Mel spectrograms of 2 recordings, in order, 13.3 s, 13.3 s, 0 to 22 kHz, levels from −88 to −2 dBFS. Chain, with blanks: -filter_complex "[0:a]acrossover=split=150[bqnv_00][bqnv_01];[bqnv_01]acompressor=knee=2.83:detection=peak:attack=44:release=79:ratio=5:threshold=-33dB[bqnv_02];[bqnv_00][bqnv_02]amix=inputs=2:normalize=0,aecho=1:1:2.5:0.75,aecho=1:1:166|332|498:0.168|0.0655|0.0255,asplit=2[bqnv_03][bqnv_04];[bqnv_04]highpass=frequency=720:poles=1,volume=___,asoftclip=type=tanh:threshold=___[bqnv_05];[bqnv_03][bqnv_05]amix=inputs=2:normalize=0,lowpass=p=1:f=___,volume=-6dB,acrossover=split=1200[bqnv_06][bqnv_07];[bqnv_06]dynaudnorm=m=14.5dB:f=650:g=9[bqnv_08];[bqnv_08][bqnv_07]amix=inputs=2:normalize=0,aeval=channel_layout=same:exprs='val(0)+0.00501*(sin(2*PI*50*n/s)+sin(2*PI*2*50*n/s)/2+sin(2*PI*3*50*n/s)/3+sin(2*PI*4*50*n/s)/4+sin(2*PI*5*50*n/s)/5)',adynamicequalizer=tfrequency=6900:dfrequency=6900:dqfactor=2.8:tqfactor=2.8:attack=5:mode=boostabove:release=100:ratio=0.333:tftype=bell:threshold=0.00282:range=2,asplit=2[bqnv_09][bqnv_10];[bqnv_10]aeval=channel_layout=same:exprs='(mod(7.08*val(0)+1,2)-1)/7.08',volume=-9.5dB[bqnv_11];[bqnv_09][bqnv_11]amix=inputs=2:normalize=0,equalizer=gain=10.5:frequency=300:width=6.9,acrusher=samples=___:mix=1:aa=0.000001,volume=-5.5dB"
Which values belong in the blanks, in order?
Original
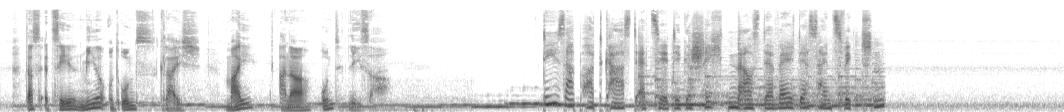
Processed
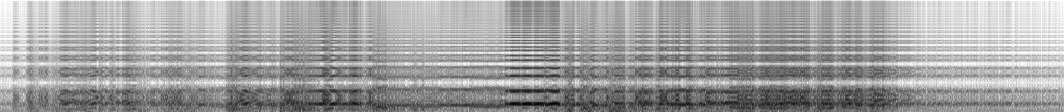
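30dB, -16dB, 2300, 42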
